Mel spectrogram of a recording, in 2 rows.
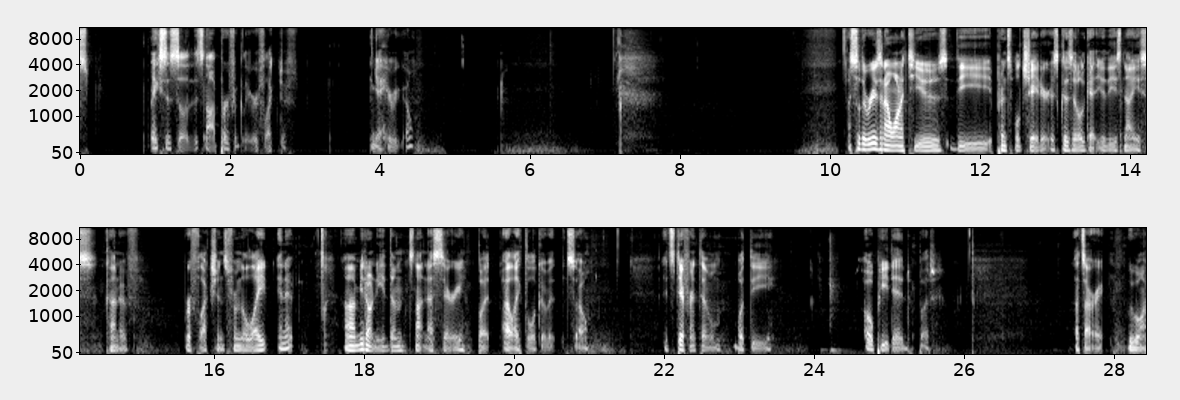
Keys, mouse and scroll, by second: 21.2 Escape, 24.6 ctrl+Left, 26.0-26.4 scroll down 1, 27.4 middle click, 27.6 middle click.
